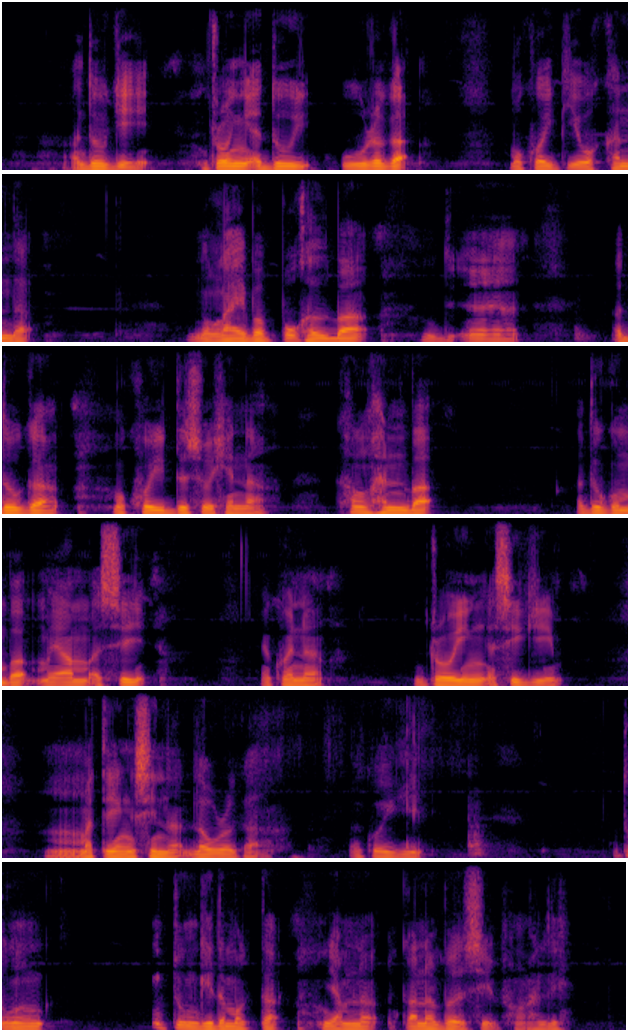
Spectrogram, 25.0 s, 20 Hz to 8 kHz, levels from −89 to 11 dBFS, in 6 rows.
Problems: background sounds at intervals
